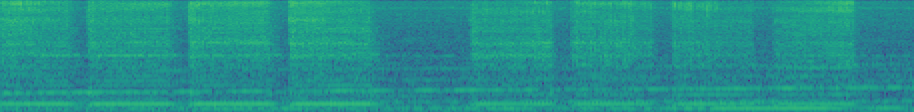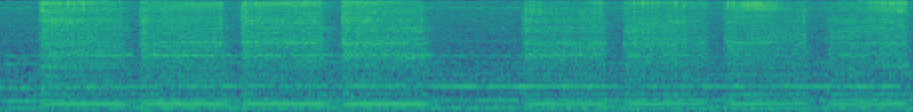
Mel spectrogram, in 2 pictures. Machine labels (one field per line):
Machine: slide rail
